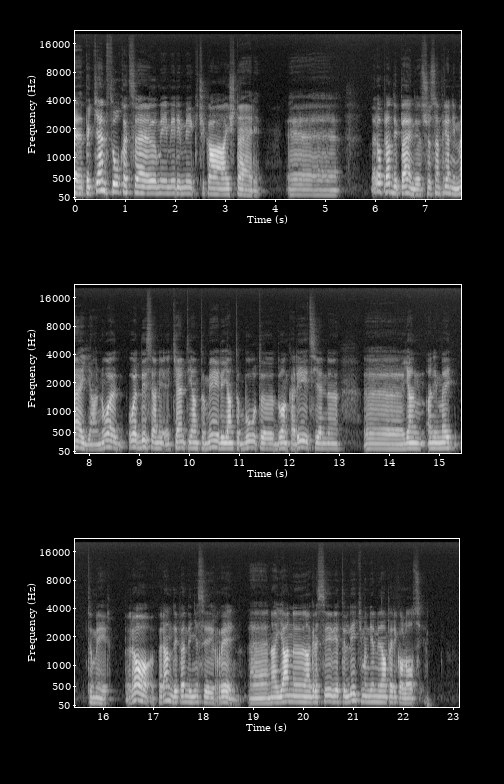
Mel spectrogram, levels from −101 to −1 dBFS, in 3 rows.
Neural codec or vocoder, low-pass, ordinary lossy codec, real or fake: none; none; none; real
